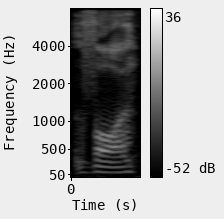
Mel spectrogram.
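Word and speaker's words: hvor: Um so, like if you see an H at the beginning of a word in Danish next to a V, the H is always silent, so it's not pronounced. So like vor vonor.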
